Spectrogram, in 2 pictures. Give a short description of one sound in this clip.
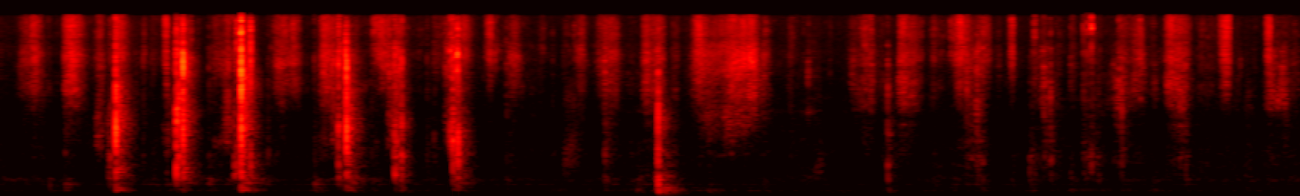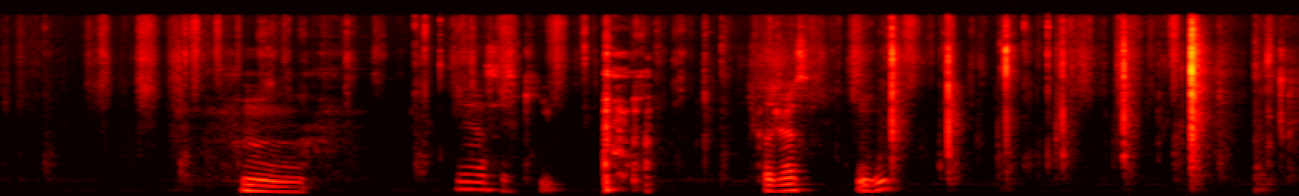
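Playing cards are shuffled with quick soft riffles and clicks.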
